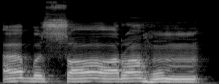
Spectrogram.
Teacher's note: اور یہ جو 5 حروف ہوں ان کے اوپر قلقلہ ہوتا ہے۔ تو یہاں پہ یہ با ساکن ہے، تو اس کے اوپر چھوٹا قلقلہ ہوگا۔ ابصارہم، یعنی یہاں پہ اب با کے اوپر جنبش پیدا ہوگی، آواز میں جنبش پیدا ہوگی۔ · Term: قلقلہ صغرا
